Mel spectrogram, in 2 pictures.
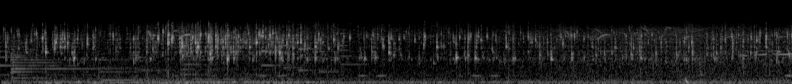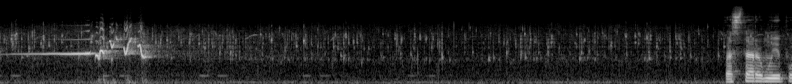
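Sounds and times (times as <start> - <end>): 
Japanese nightingale singing a clear whistled phrase: 0.0 - 12.4
speech: 15.2 - 15.8.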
